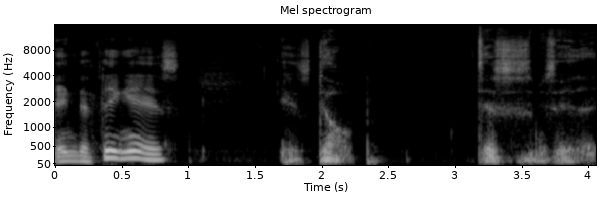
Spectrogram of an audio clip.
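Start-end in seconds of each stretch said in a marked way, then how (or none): 1.7-4.1 hushed, breathy superhero voice. Telling viewers about a release coming tomorrow morning, Batman voice. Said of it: "Sounding like Batman".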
